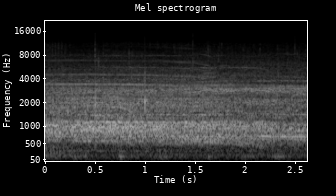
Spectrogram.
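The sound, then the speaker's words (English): A dense, steady wash of live crowd noise at an evening event: many voices cheering and whooping together at a fairly loud, constant level, with no single voice standing out. “We have a really good crowd out here. Have you noticed this tonight?”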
